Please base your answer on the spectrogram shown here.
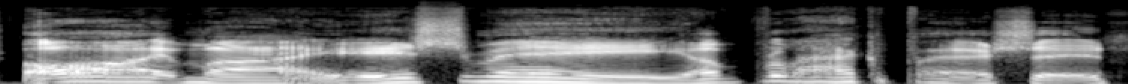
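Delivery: high cheeky cockney "Oi, mate"; mock British accent. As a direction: play a silly Brit greeting a mate.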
